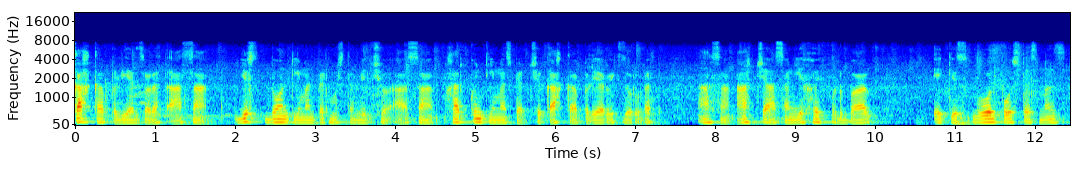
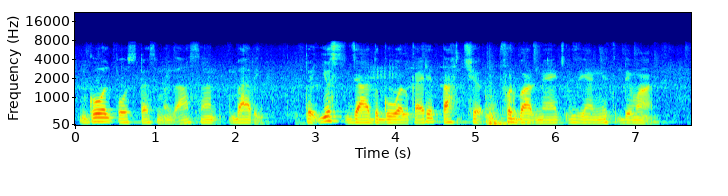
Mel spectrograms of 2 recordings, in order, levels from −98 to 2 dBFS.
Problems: background sounds at intervals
